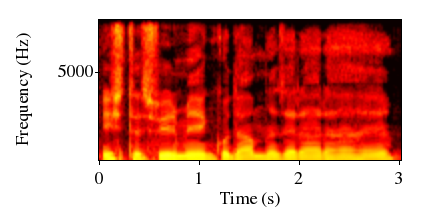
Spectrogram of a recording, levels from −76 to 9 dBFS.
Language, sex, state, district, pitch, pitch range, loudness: Hindi, male, Assam, Kamrup Metropolitan, 125 Hz, 120-135 Hz, -14 LUFS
